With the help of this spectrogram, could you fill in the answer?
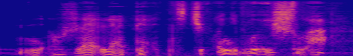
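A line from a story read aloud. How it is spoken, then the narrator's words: Whisper. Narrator (Russian): прошептал он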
